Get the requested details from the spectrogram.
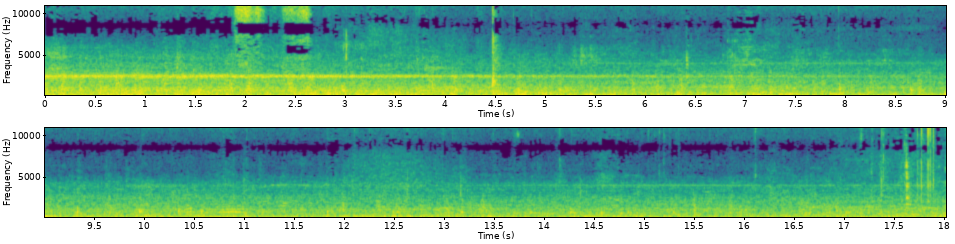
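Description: A city hums steadily in the distance.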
